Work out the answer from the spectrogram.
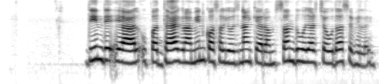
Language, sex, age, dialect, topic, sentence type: Magahi, female, 56-60, Western, banking, statement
